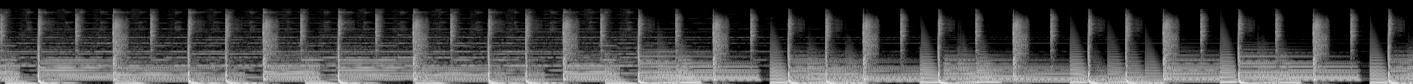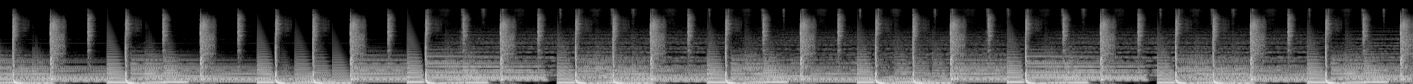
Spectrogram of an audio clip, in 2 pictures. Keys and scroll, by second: 6.3 space, 13.7 ctrl+KP_Subtract, 15.5 space, 19.7 space, 20.1 w, 20.4 Return, 23.7 space, 24.4 c, 24.6 Return, 26.0 ctrl+space, 26.7 shift+F2, 27.7 space, 28.1 w.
